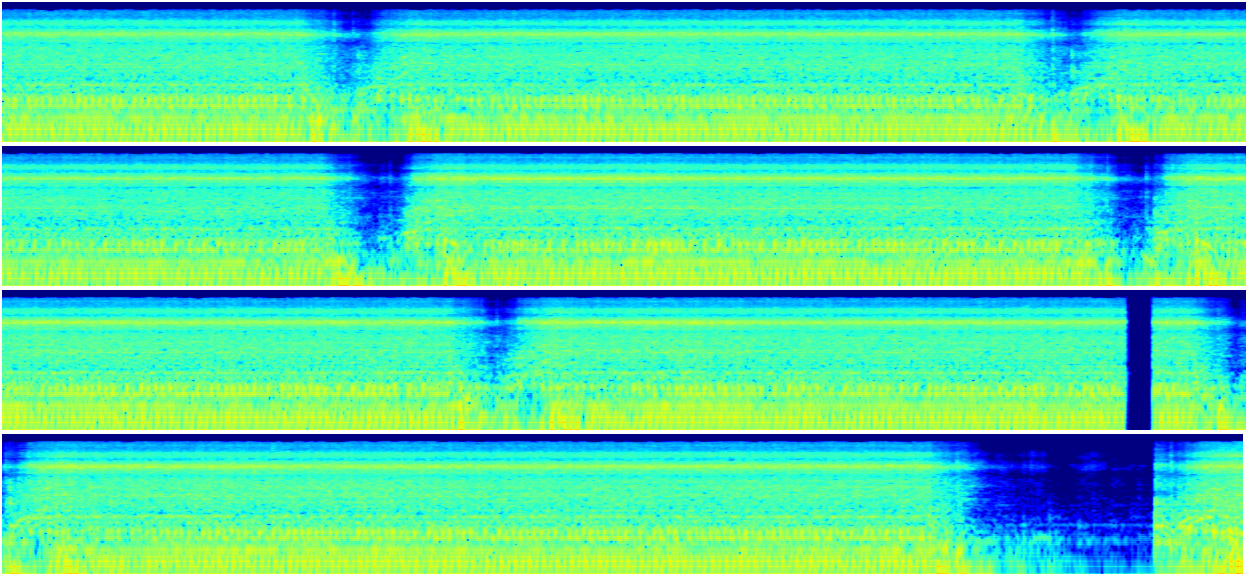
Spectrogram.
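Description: Electric embroidery sewing machine running in stretches of about three seconds with short stops between them, stitching densely in one spot to fill a petal with thread.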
